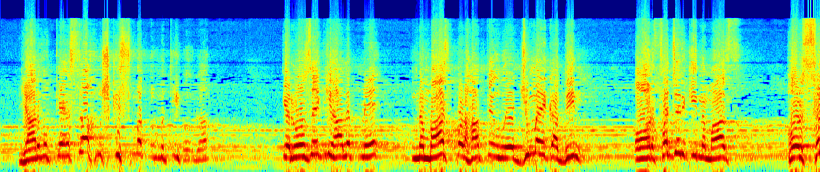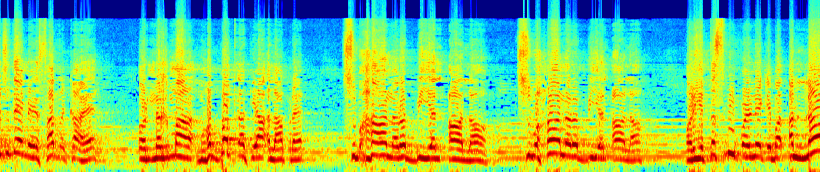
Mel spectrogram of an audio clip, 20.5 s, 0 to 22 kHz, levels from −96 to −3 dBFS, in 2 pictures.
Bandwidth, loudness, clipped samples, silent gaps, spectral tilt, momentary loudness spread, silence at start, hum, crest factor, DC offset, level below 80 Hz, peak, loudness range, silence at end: 19.5 kHz; -8 LUFS; 3%; none; -4 dB/octave; 16 LU; 0 s; none; 8 dB; under 0.1%; -38 dBFS; 0 dBFS; 3 LU; 0 s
